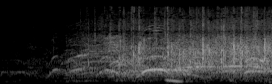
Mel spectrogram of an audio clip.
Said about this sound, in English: That's about the right amount of applause. Somewhere between pity and celebration. That's how I feel.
